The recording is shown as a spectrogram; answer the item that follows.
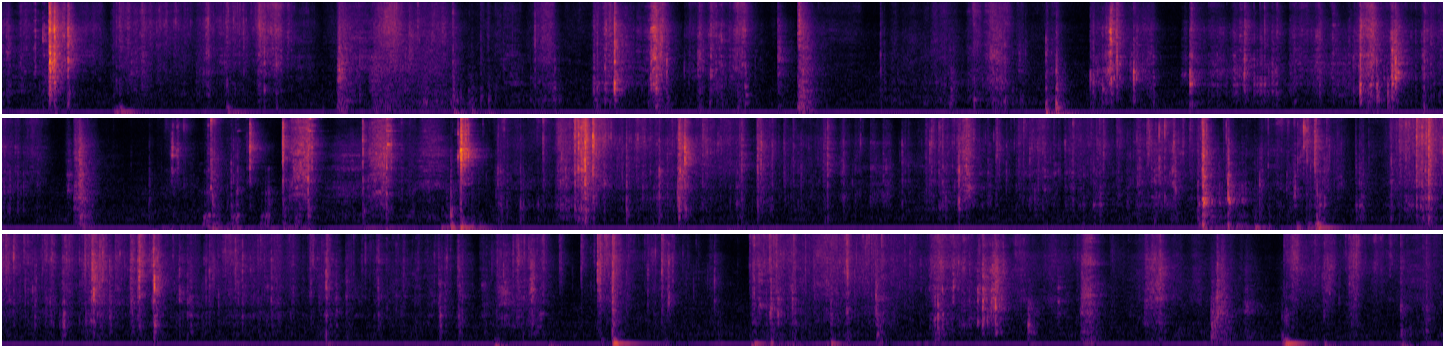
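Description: Plastic wrap on trading card packs crinkling and tearing as it is pulled off by hand, with frequent sharp clicks and clatter of hard plastic card cases being handled. A steady low hum runs underneath.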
